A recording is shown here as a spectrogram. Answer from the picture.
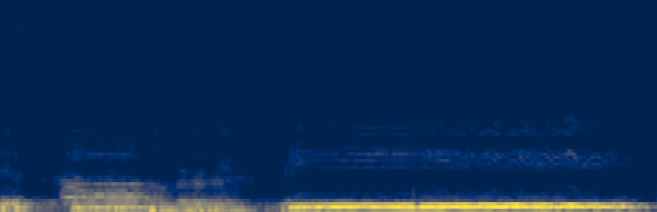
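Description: Women's voices singing a worship song unaccompanied, in long held notes. A short break comes near three seconds in, then a long held note with a wavering vibrato.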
